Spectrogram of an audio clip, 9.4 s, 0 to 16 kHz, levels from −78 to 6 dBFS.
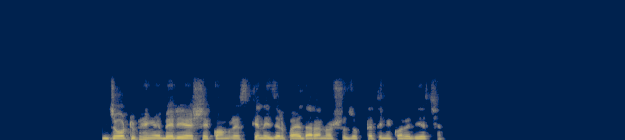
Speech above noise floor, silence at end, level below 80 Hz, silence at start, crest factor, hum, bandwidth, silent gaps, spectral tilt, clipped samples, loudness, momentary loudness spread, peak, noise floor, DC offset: over 74 dB; 2.75 s; -62 dBFS; 1.55 s; 16 dB; 50 Hz at -60 dBFS; 7 kHz; none; -6.5 dB/octave; under 0.1%; -17 LUFS; 8 LU; -2 dBFS; under -90 dBFS; under 0.1%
